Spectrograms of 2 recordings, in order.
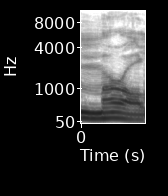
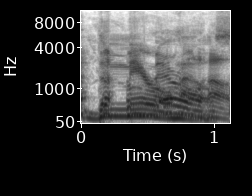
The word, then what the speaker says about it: Merl House: It's not the Merl like Merl Haggard. It's the Merl House.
